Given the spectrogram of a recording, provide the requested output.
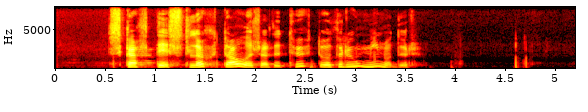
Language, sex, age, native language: Icelandic, female, 20-29, Icelandic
